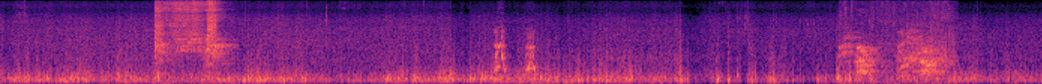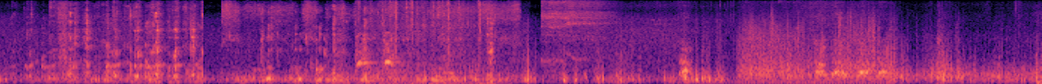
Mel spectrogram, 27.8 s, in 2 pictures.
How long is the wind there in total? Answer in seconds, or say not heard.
28 s.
